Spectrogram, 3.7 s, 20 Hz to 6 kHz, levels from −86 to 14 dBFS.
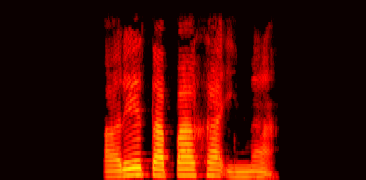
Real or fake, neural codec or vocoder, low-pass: real; none; 5.4 kHz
